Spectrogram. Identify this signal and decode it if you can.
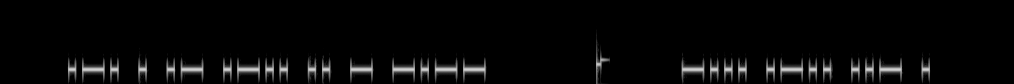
Morse code, heard as a keyed tone, about 17 wpm, 700 Hz. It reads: REALITY BLUE
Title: Sentences from Top 1200 Words - New Word Drill Alt - 17wpm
